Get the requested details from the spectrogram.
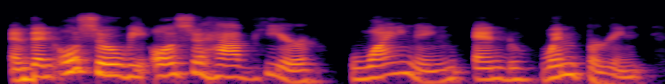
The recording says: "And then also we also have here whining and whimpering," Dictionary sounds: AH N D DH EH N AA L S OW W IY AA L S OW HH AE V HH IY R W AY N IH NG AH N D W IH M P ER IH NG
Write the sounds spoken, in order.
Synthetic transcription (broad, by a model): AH N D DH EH N AA L S OW W IY AA L S OW HH AE V HH IY R W AY N IH NG AH N D W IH M P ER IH NG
